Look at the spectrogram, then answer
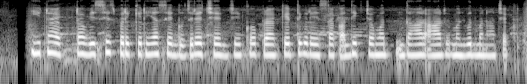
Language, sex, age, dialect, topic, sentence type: Magahi, female, 18-24, Northeastern/Surjapuri, agriculture, statement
